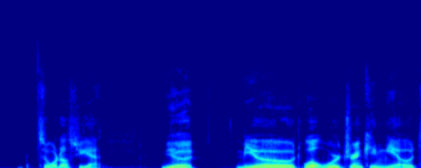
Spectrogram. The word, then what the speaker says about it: mjød: Well, MJØD's MjØD, I believe, is the proper pronunciation of it in Danish.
